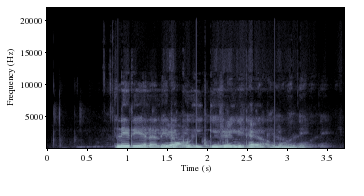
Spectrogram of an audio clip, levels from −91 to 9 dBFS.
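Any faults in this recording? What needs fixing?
Echo with no canceller runs through the whole speech clip. A copy about 11 dB down returns roughly a third of a second after each phrase, so the far end's loudspeaker is feeding its microphone. Enable acoustic echo cancellation at the far end or have that side use a headset.

Audio is missing between chunks at 0.89, 1.87 and 2.85 s. Each skip drops a very short piece, about one per second, likely from fixed 1-second processing blocks losing samples at each boundary. Carry samples across block boundaries with overlapping or double-buffered capture so nothing is dropped at handover.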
